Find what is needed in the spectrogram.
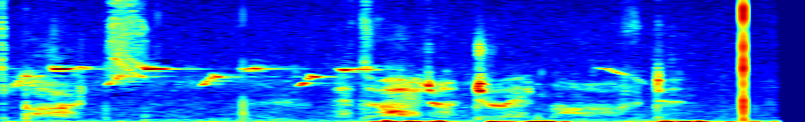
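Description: A woman's quiet, breathy voice, close to a whisper, with faint short high chirps in the first half. A single sharp click sounds just before the sound cuts off.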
